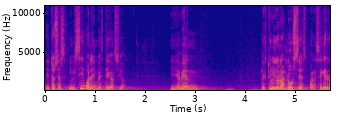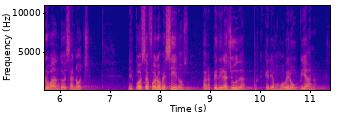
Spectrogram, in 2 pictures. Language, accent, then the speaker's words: Spanish; Argentina; Años atrás, en mi país, Argentina, me tocó acompañar en una campaña evangelística.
